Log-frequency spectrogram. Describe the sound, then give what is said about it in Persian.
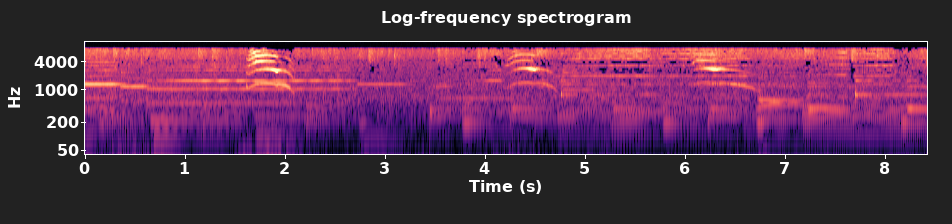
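A wet, lone kitten in an alley in the rain meows three times, high-pitched rising-and-falling cries spaced a couple of seconds apart, over a steady background of soft instrumental music. “بچه گربه ای دیشب توی کوچه ما بود، مانده بود در باران، خیس خیس و تنها بود.”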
